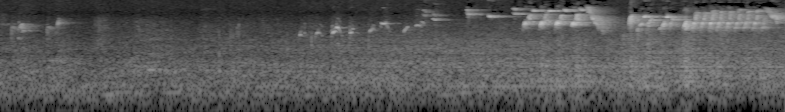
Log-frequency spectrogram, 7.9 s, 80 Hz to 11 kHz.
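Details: European goldfinch, Morocco, 4 December 2013: soft, faint scattered chips build into loud, rapid tinkling song from about five seconds in, with sparkling high trills and buzzy rattles.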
